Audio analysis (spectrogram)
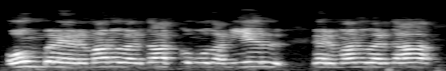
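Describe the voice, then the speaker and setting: A woman preaching a sermon in a church, fervent, tagging nearly every phrase with a call to the congregation and rising to shouts at the high points. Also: little pitch movement, unhurried, reverberant, far from the mic, muffled recording. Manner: fervent, repeats "hermano, ¿verdad?" after nearly every phrase; rises to shouting at emphatic points.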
